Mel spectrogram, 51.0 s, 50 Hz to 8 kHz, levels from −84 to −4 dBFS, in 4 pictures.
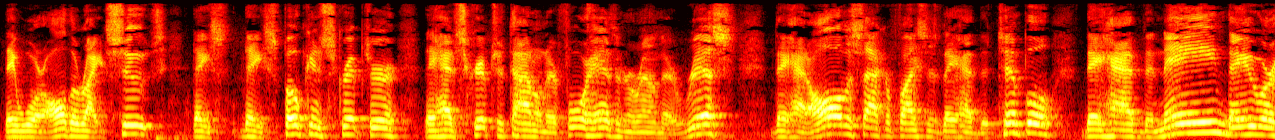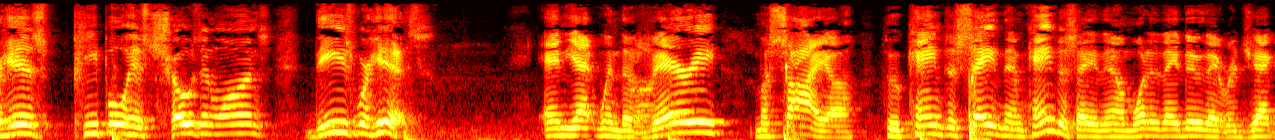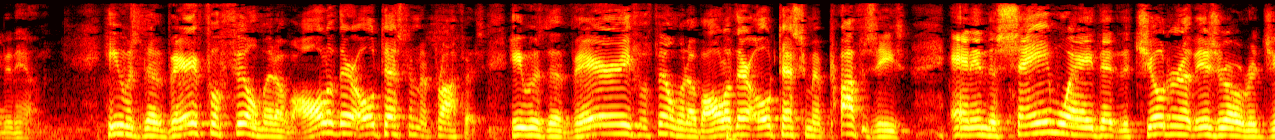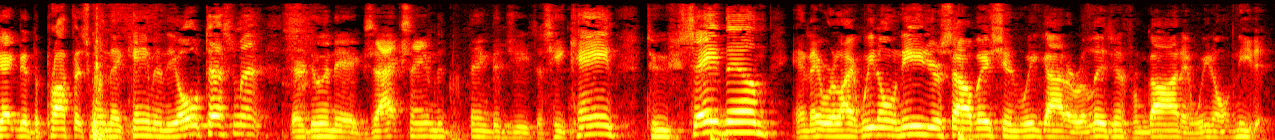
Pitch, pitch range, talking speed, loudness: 150 Hz, 135-185 Hz, 170 wpm, -15 LUFS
